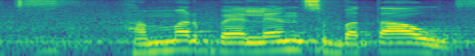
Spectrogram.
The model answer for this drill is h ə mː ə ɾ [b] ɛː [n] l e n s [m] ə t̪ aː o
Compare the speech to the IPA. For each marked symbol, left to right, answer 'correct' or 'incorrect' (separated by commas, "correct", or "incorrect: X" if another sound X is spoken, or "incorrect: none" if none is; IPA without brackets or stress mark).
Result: correct, incorrect: none, incorrect: b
